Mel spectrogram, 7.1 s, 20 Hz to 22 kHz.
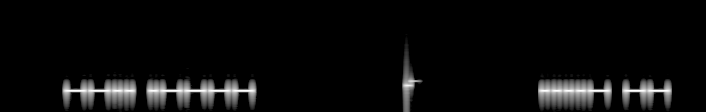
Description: Morse code, heard as a keyed tone, about 20 wpm, 700 Hz. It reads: Z1 4M
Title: Single-Letter Single-Number 20wpm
